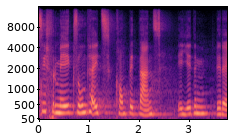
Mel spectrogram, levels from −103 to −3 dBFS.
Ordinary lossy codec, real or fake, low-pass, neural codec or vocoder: none; fake; 14.4 kHz; autoencoder, 48 kHz, 32 numbers a frame, DAC-VAE, trained on Japanese speech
